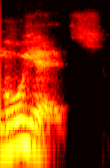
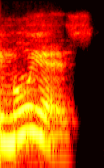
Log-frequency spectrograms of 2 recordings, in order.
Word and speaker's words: Moyes: that why well because you're mispronouncing his name you're calling him moyes voice don't you but you say moyes it is moyes you're right i will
